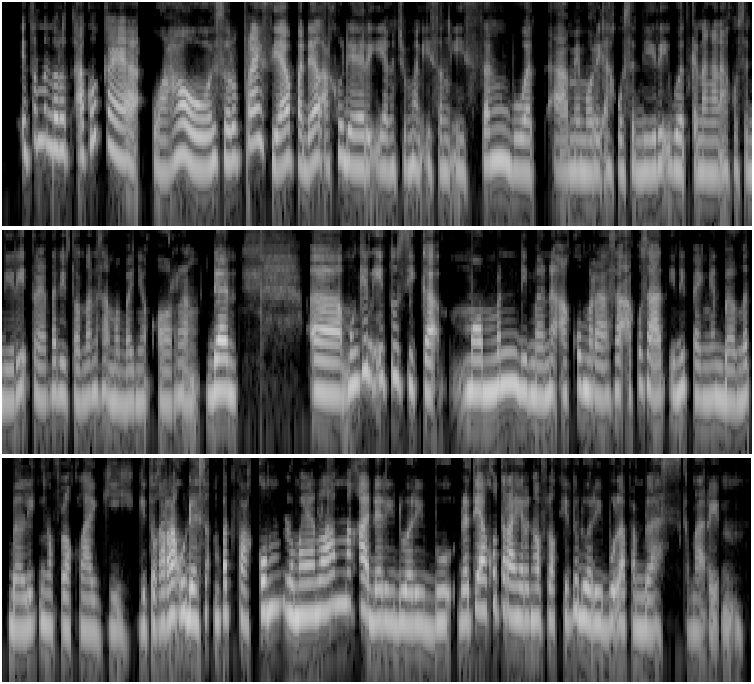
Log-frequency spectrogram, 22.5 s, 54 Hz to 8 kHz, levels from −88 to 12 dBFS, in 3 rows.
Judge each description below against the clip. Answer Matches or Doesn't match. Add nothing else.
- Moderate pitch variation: Matches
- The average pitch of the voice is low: Doesn't match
